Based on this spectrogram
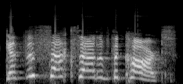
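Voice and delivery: high, loud commanding character voice; barked order. A narrator's reading. Leader ordering his clan to unload the cart, commanding. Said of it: "he ordered".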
